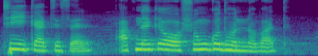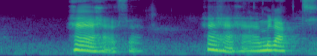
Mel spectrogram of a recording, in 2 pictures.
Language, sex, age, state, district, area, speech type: Bengali, female, 18-30, West Bengal, Kolkata, urban, spontaneous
